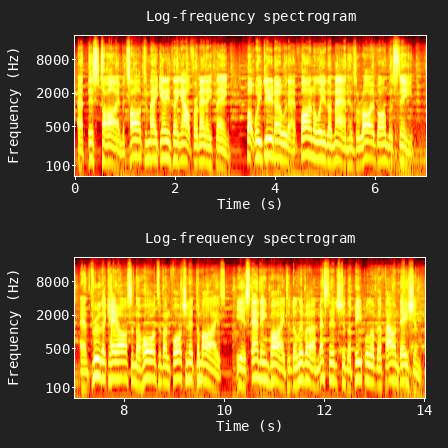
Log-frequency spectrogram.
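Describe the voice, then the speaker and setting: An actor playing an earnest broadcast announcer delivering mock news and play-by-play in a satirical audio play. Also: male voice, mid-range voice, normal speed, faint music behind, natural voice. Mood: grave. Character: earnest male news anchor turned sports play-by-play announcer.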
